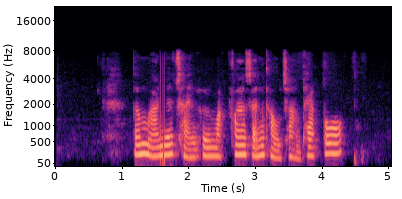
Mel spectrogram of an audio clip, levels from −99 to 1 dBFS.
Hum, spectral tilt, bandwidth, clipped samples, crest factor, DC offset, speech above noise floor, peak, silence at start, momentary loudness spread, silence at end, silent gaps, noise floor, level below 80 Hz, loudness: none; -6 dB/octave; 8.4 kHz; under 0.1%; 16 dB; under 0.1%; 47 dB; -6 dBFS; 0.8 s; 7 LU; 0.75 s; none; -68 dBFS; -56 dBFS; -22 LUFS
